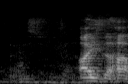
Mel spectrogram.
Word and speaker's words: اژدہا: یہ ایک اردو کی قرات ہے. جیسے عربی میں قرات ہوتی ہے نا، ہر زبان میں قرات ہے، اس کے تلفظ کو پڑھنے کا ایک قاعدہ ہوتا ہے باقاعدہ. اس کو پڑھتے ہیں آج دہا فارسی سے لیا گیا ہے، ادھر سے.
